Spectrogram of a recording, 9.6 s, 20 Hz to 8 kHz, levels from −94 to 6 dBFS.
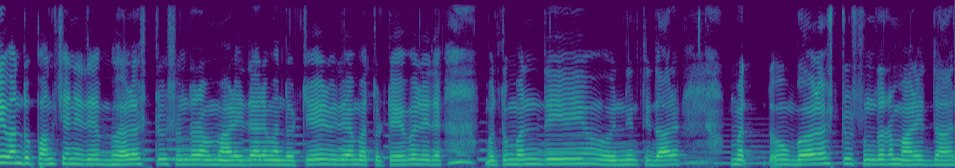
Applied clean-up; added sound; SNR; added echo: none; Brass instrument; 18 dB; none.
